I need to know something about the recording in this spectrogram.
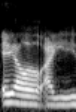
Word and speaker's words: Ali: the other pronunciation yeah it's like a-l-i-e just my parents spelled my name differently okay perfect and ali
